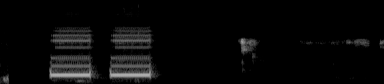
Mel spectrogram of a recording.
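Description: Two loud, clear telephone rings in quick succession, each a bright buzzing double tone lasting about half a second, followed by faint clicks and a thin tone with no talk.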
